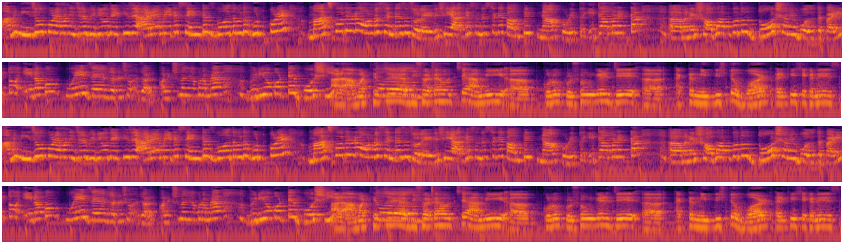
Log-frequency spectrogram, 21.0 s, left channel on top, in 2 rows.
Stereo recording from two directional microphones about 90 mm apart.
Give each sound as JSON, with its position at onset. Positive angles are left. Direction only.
{"t": 0.0, "sound": "a sound", "side_deg": -30}
{"t": 8.4, "sound": "speech", "side_deg": -35}
{"t": 13.7, "sound": "speech", "side_deg": -35}
{"t": 14.6, "sound": "speech", "side_deg": 20}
